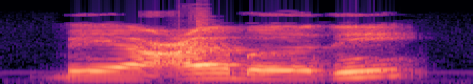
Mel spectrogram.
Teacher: با پہ قلقلہ، double sound ہے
